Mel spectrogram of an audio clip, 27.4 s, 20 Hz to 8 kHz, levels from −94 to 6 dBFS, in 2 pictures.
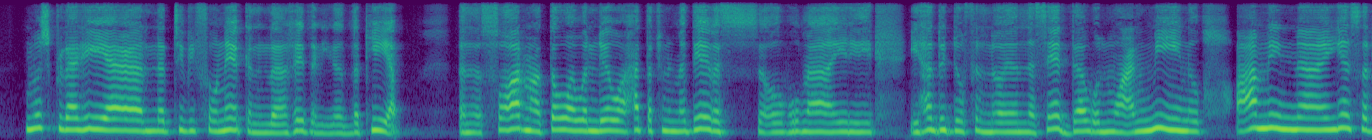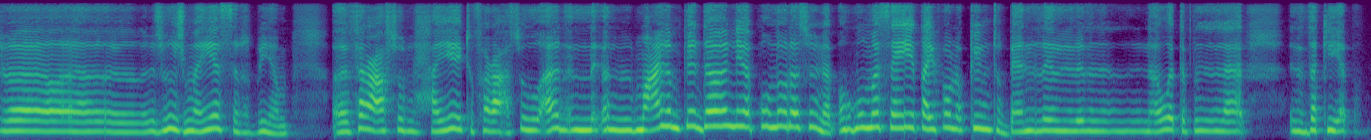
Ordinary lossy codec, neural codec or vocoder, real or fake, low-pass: none; codec, 16 kHz, 0.5 kbps, FunCodec, trained on LibriTTS, 25 frames a second; fake; 7.2 kHz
